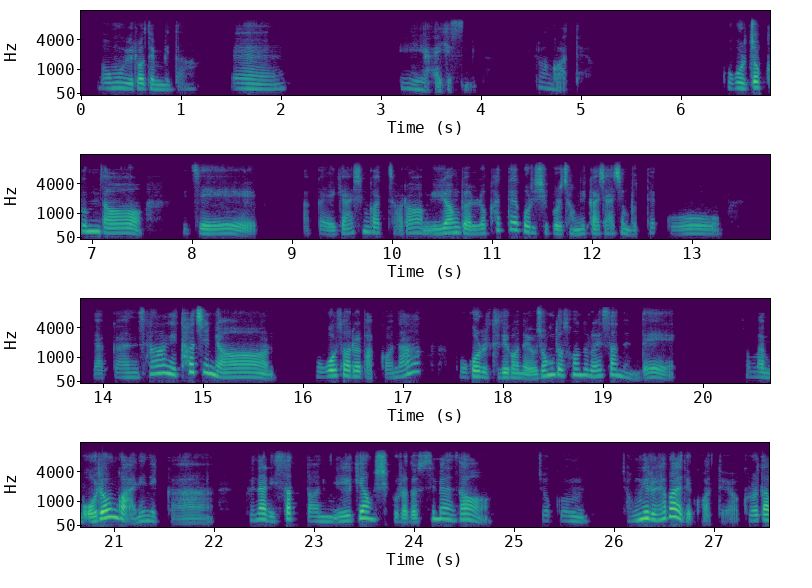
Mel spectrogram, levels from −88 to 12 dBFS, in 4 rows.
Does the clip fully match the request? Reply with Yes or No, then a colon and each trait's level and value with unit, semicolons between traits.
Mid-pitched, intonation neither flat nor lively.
No: medium, 170 Hz; wide, 5.7 semitones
